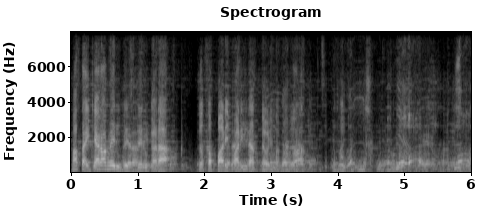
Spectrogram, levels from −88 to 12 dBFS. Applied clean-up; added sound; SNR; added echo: neural separator model SepFormer DNS4.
